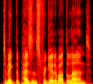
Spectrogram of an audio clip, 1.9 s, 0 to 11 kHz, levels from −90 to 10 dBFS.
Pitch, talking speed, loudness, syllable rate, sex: 160 Hz, 255 wpm, -19 LUFS, 6.2 syllables/s, male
